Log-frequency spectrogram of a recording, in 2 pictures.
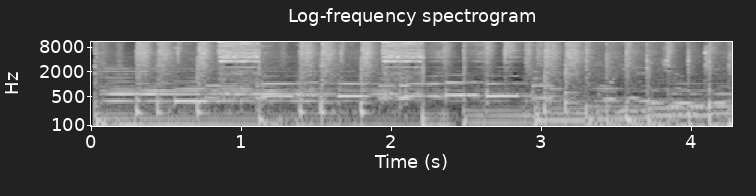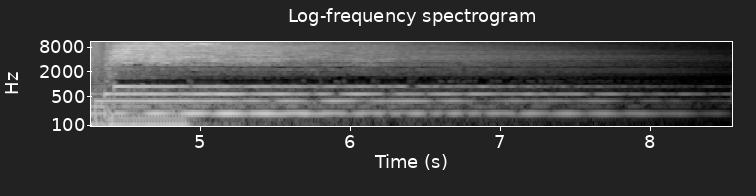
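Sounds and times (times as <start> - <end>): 
action music logo sting: 0.0 - 6.1.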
